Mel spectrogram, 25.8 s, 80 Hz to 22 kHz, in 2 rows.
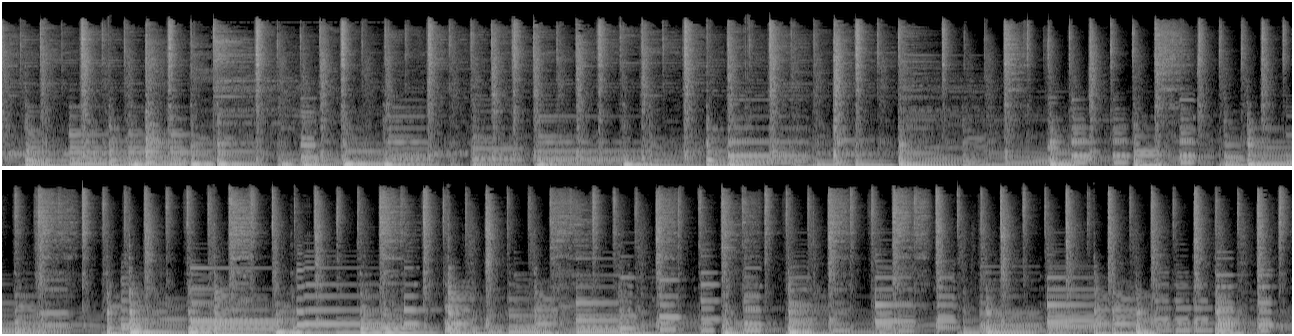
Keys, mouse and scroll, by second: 0.7 g, 3.0 Tab, 3.2 middle drag, 3.4-3.8 scroll up 8, 3.8-4.6 scroll down 1, 4.8 Tab, 5.3 s, 7.5 g, 12.4-13.4 scroll down 4, 13.4 middle click, 14.3-14.8 scroll down 3, 14.8-17.8 middle drag, 17.8 Tab, 18.5 ctrl+s, 19.2-20.0 scroll down 5, 20.0 scroll up 2, 22.8 click, 23.5-25.0 drag, 25.0-25.6 scroll up 2, 25.6-25.8 shift+middle drag.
